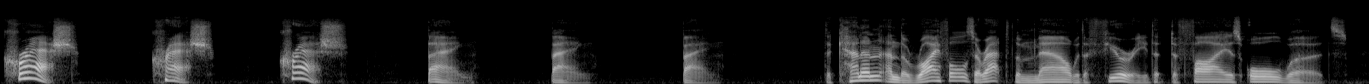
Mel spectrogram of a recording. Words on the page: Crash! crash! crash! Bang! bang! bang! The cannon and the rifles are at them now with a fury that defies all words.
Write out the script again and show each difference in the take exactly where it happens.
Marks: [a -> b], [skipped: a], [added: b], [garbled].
Crash! crash! crash! Bang! bang! bang! The cannon and the rifles are at them now with a fury that defies all words.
